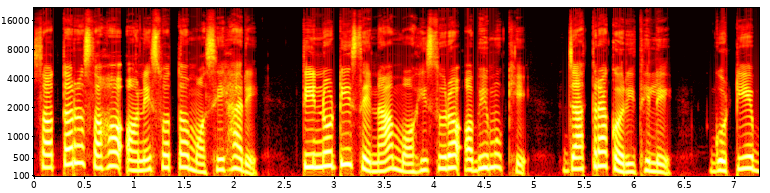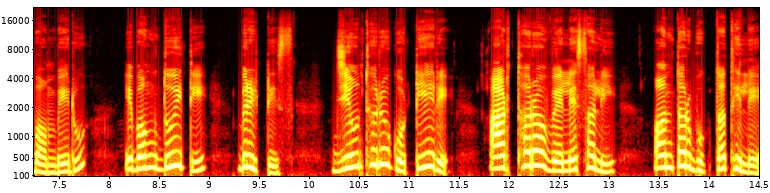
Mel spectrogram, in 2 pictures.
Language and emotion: Odia, neutral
